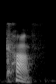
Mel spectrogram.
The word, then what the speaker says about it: kaf: by its first name, kaf, which is a voiceless velar plosive. It makes a k, k, k sound, as in the word kangaroo.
